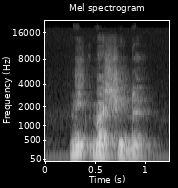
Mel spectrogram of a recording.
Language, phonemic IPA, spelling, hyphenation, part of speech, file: Dutch, /ˈnitmaːˌʃinə/, nietmachine, niet‧ma‧chi‧ne, noun, Nl-nietmachine.ogg
- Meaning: stapler (device to attach bundles by staples)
